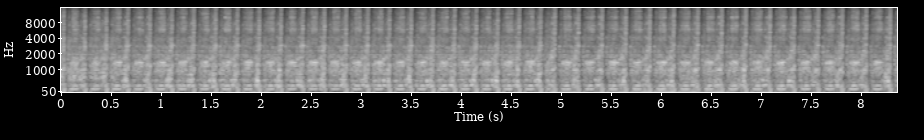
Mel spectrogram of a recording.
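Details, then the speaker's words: Antique Cushman Cub 3 hp four-stroke throttle-governed stationary engine running on about 90% Zippo lighter fluid: even, steady chugging with regular firing beats, no skips or sputter; runs normally. "I'm going to flood it and see but it runs just fine"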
